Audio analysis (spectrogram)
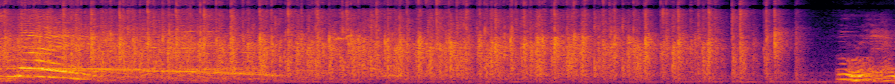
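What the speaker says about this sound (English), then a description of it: "Get the clapping going. Get the cheering going." A pub audience claps and cheers for a comedian, a loud shout rising over dense applause that slowly thins into scattered claps before a voice speaks up near the end.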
